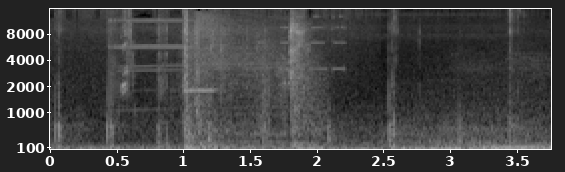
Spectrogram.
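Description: A heavy door slides open with a whoosh.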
